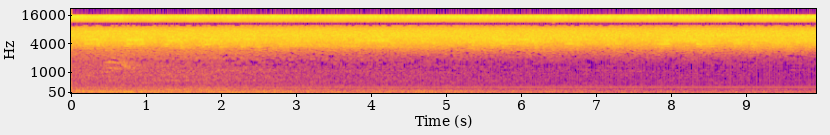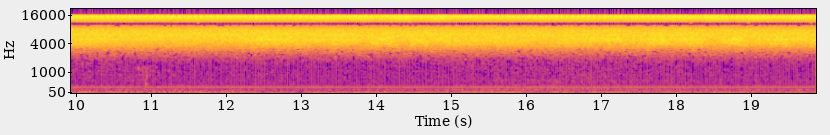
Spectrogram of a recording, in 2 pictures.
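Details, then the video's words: Cicadas chirping on a summer day in Shakujii Park, Tokyo: a dense, steady high-pitched hiss-like drone that holds unbroken for the full twenty seconds, with a faint low hum beneath. "Cicada chirps"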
